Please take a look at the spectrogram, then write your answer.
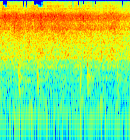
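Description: Ginger garlic paste fries in hot ghee while being stirred, making a dense, continuous sizzle with soft rhythmic scraping strokes close up.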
